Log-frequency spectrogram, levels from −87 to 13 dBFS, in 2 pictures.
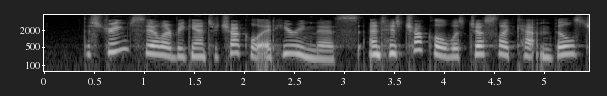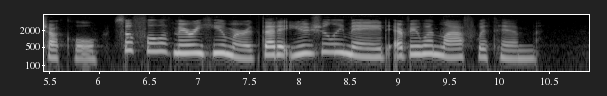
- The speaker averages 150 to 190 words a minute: Yes, average, 170 wpm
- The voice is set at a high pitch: Yes, very high, 265 Hz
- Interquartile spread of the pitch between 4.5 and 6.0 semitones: Yes, average, 5.2 semitones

